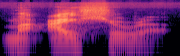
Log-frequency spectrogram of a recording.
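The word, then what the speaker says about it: מעשר: verses 8 through 10 means 10th in the hebrew and it's pronounced maishira 10 of every penny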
